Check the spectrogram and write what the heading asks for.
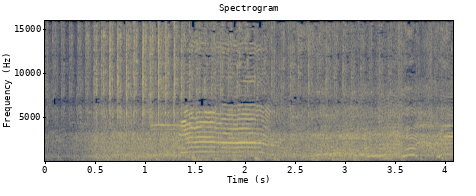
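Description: A large football stadium crowd yelling and cheering, building up about half a second in, with individual fans' shouts standing out; one fan holds a long, high shout about a second and a half in.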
